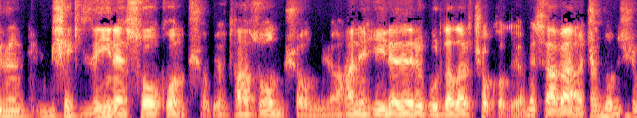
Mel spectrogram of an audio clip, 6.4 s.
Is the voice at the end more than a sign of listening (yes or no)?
no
